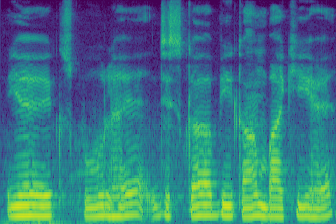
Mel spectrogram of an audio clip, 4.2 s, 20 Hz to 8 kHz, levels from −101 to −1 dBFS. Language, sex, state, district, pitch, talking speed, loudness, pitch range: Hindi, male, Punjab, Fazilka, 130 Hz, 130 wpm, -15 LUFS, 125-135 Hz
